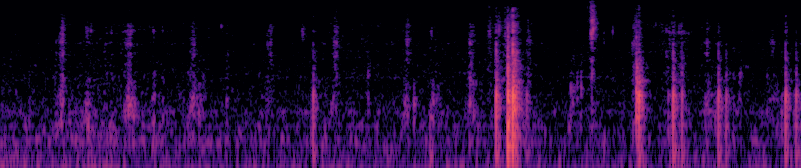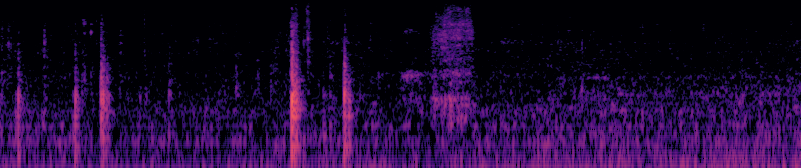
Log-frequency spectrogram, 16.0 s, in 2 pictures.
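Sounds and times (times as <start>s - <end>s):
person chewing food: 0.4s - 12.2s.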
